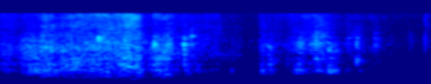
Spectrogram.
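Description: Zip of a small cosmetics bag being pulled open, a rasping run in the first second, then scattered crinkles and rubs as the bag is handled.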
